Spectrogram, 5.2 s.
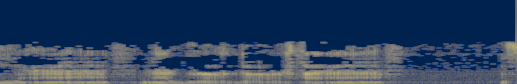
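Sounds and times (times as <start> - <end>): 
hideous croaking roar: 0.1 - 4.0.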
